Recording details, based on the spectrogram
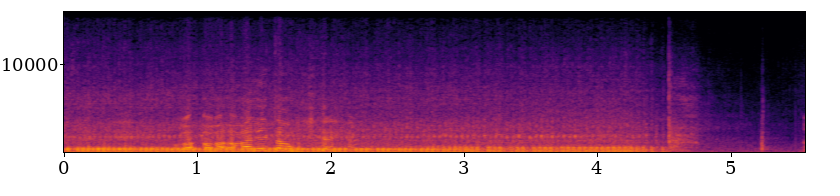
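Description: A 2009 BMW F800S motorcycle engine runs loud and close, a steady throbbing drone with a slight rise in revs, under brief talk. It then drops away abruptly, leaving a couple of short faint knocks.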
